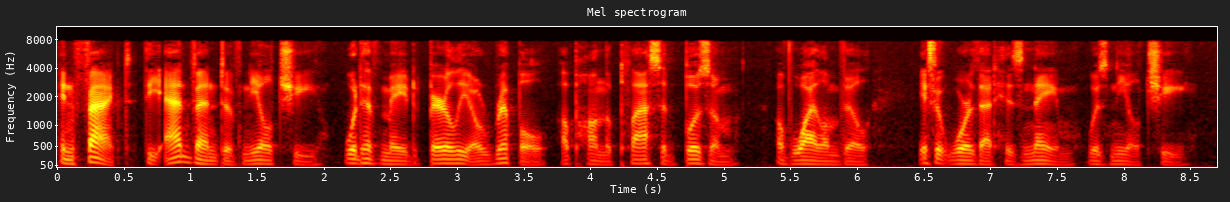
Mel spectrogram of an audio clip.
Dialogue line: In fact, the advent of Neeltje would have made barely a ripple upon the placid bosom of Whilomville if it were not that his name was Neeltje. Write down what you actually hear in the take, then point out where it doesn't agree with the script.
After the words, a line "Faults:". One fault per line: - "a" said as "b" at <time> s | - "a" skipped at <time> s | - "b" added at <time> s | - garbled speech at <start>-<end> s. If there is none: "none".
In fact, the advent of Neeltje would have made barely a ripple upon the placid bosom of Whilomville if it were that his name was Neeltje.
Faults:
- "not" skipped at 6.9 s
